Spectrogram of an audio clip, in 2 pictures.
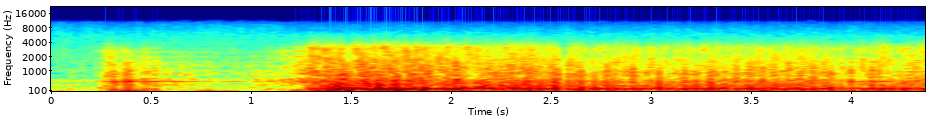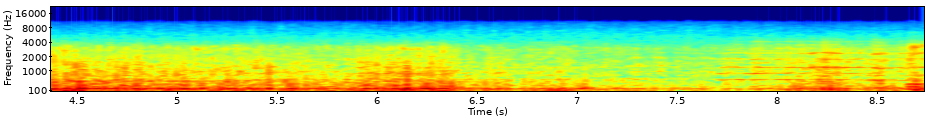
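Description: The twin Packard V-12 aircraft engines of the racing speedboat Miss America IX running under power, heard as a rough, steady roar with a low hum on an old newsreel soundtrack. The roar comes in loud about a second in and eases off near the end.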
